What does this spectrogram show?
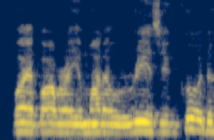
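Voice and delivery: Jamaican-style speech. Announcing it first, the speaker says one line in a Jamaican accent. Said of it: "I'll say it in a Jamaican way".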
